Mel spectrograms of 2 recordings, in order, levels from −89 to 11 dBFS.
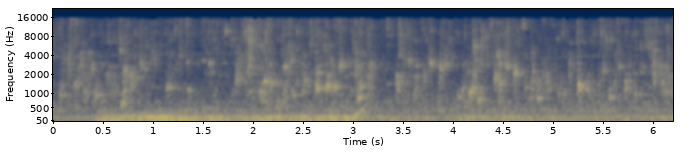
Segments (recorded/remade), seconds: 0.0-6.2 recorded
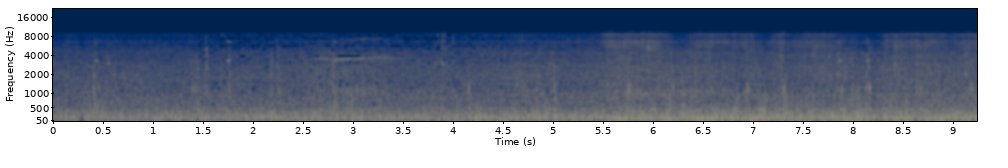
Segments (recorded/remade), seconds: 0.0-1.4 remade; 1.4-4.5 recorded; 4.5-9.2 remade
